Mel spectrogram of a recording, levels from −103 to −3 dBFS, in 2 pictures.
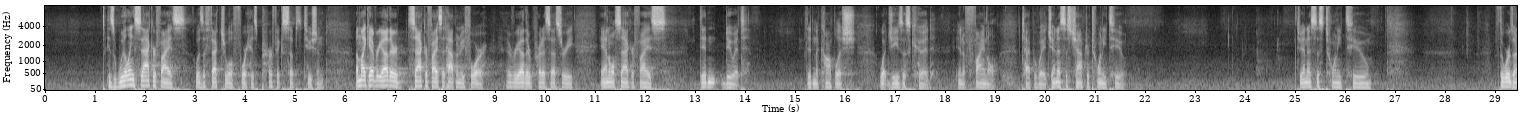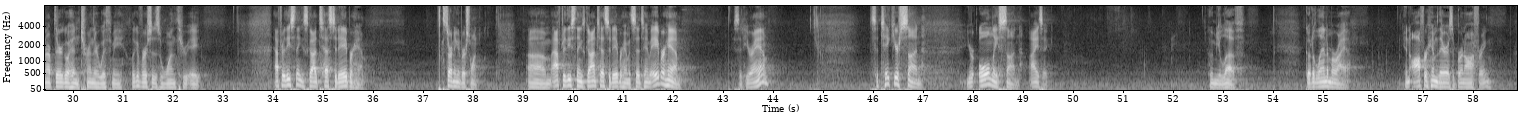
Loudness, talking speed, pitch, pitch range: -21 LUFS, 115 wpm, 100 Hz, 80-110 Hz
